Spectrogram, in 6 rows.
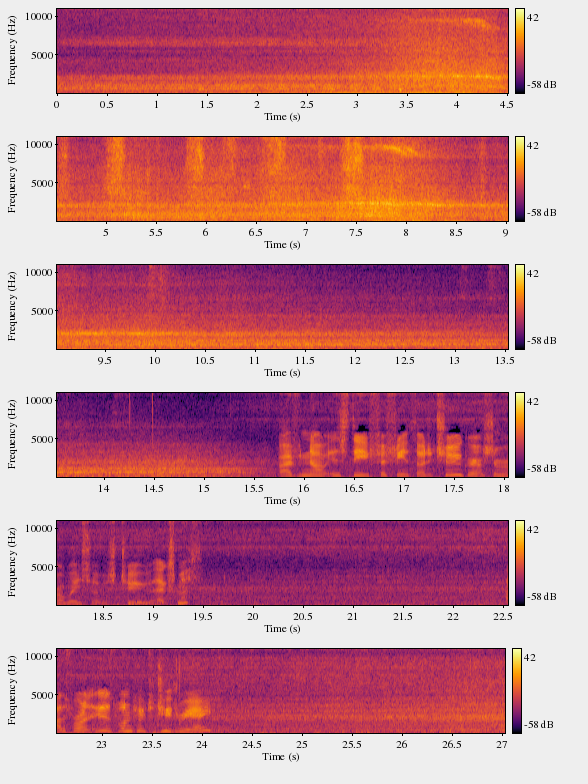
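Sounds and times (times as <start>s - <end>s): train engine hum: 0.0s - 27.0s
wheels rumbling on rails: 0.0s - 27.0s
high whine dropping in pitch: 7.0s - 15.8s.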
